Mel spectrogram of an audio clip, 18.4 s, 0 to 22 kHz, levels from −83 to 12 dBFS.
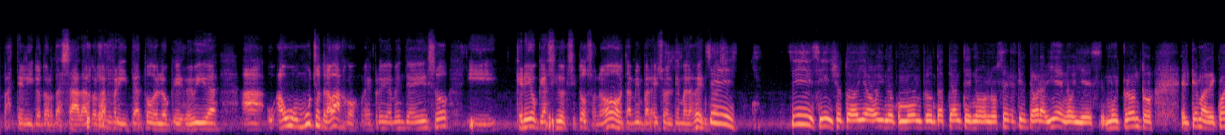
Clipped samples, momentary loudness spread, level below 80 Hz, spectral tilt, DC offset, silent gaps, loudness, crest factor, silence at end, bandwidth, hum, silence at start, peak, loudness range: under 0.1%; 10 LU; -62 dBFS; -6.5 dB/octave; under 0.1%; none; -14 LUFS; 14 dB; 0 s; 7.8 kHz; none; 0.05 s; 0 dBFS; 5 LU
